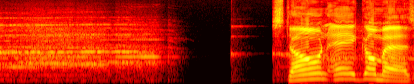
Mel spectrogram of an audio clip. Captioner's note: audience cheers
